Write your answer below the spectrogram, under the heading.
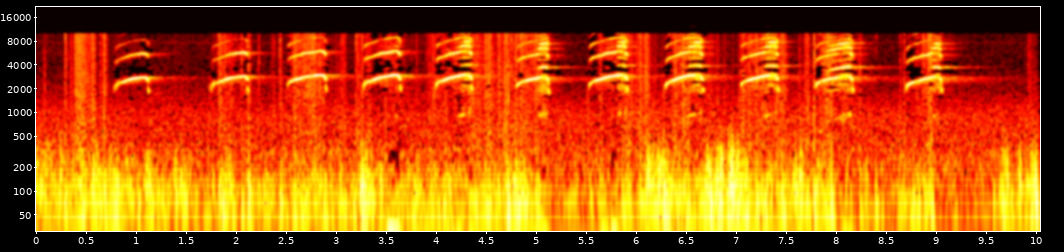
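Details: Ospreys at the nest at Loch of the Lowes, Scotland, filmed by webcam on 31 August 2013 at 16:39 during a large fish delivery. About ten sharp rising whistled chirps come in a steady series, a little under one per second, with faint low rumble behind.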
